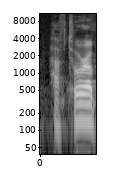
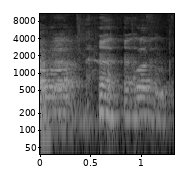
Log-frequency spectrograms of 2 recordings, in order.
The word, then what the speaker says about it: Haftarah: We mispronounce it, Haftorah plethora. Haftorah plethora.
